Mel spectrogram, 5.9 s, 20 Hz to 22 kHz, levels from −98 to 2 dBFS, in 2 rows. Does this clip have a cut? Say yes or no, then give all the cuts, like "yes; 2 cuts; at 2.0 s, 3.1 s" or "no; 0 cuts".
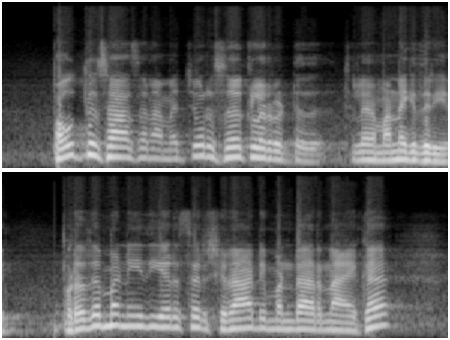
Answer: yes; 1 cut; at 3.4 s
